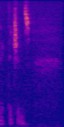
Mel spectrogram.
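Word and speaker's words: pnictogens: the oxygen group uh the pens actually it's a silent P they're just nicens uh for nitrogen but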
